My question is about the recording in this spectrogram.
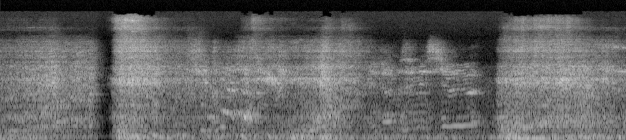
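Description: Film trailer soundtrack: the roar of fighter jets in flight mixed with music, dropping out briefly about a second in, with a man's voice starting near the end.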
